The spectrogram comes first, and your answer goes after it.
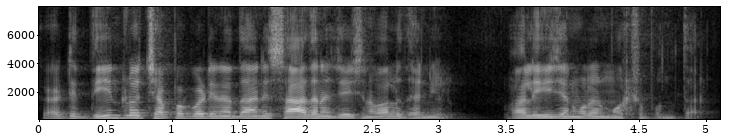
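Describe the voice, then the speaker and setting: A man's voice: medium pitch, fairly even intonation, fast talker, a little mellow. A man giving a devotional scripture discourse as a satsang speaker, earnest and explanatory, often asking rhetorical questions.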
